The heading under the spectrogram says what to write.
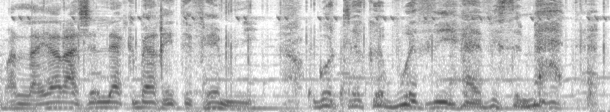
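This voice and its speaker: An actress with a southern Tunisian accent playing a stubborn mother who argues insistently with her husband and breaks into shrill outbursts. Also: expressive, brisk, over loud music. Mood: quarrelsome. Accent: southern Tunisian Arabic. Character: meddling middle-aged mother, stubborn and sharp-tongued. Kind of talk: radio drama acting.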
